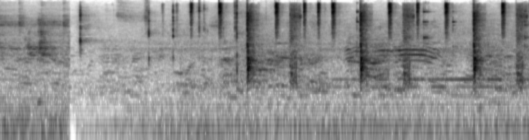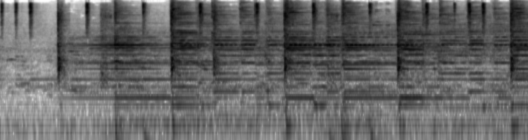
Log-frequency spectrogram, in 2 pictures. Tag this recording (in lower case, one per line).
outside, rural or natural
speech
music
